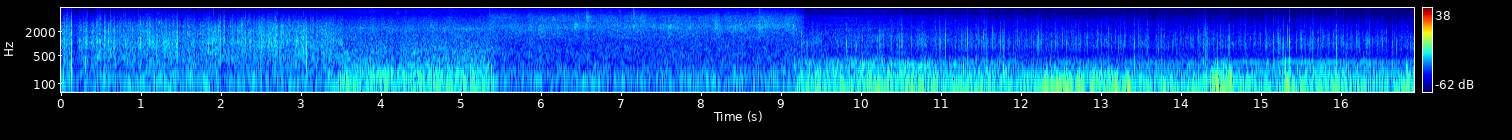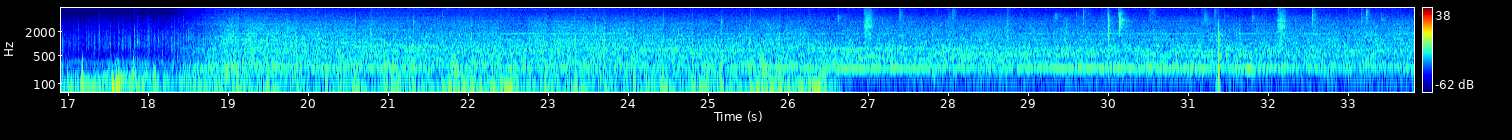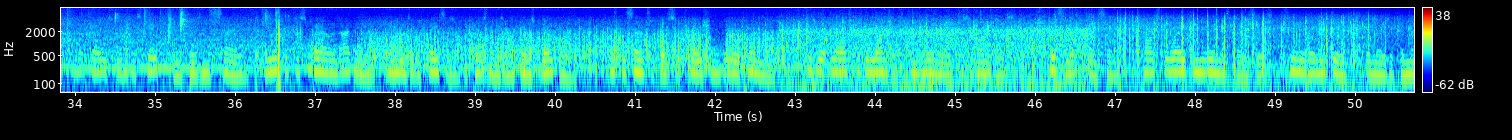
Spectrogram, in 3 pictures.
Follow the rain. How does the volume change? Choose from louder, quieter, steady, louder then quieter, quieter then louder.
louder.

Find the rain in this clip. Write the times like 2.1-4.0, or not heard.
0.0-50.7.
